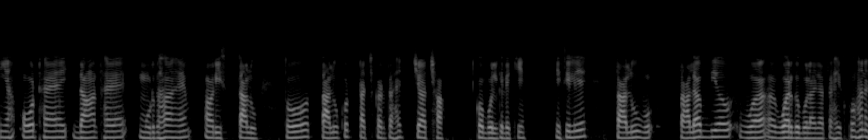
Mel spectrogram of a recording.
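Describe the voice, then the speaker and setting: A man teaching grammar, explaining quiz answers slowly and repeating letters aloud, often asking "है ना?" and mixing in English words. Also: on the high side, little pitch movement, smooth, dry recording, lo-fi sound. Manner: slow, repetitive, checks in with "है ना?"; sounds out letters slowly to demonstrate.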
